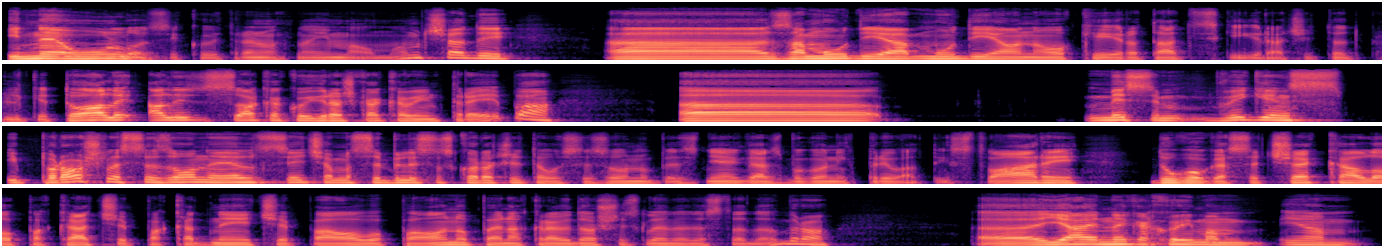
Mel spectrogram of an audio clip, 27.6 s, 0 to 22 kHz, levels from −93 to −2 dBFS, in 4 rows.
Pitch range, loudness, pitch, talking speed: 110-145 Hz, -23 LUFS, 125 Hz, 165 wpm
